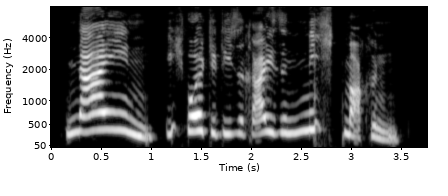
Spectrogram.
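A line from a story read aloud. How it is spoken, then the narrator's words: Energetic shout. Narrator (German): rief Leopold energisch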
